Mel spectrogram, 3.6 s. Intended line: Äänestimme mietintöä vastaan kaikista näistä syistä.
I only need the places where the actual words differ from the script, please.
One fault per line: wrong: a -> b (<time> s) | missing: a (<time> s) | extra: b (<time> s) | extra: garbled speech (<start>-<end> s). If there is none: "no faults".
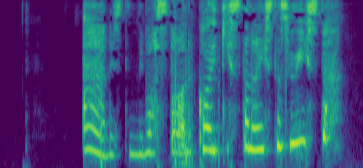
missing: mietintöä (1.4 s)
